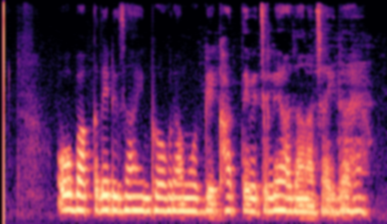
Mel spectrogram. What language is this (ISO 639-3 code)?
pan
